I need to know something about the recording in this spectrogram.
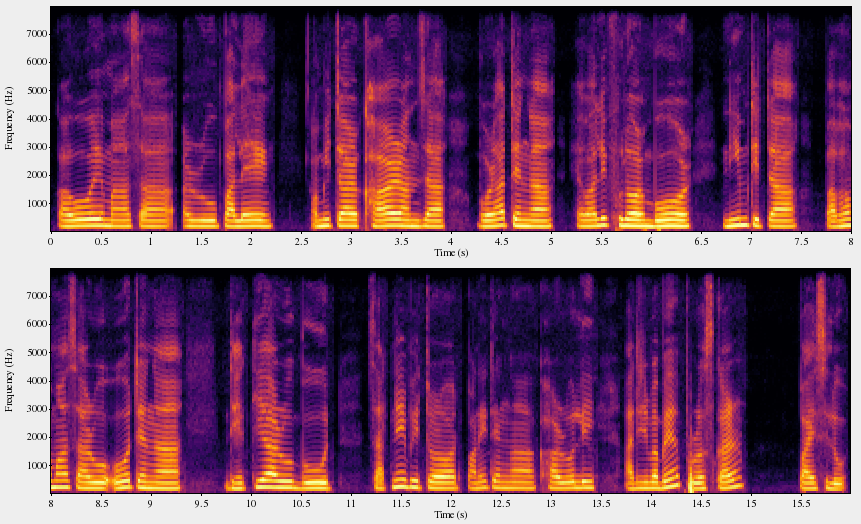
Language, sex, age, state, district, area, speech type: Assamese, female, 18-30, Assam, Dibrugarh, rural, spontaneous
